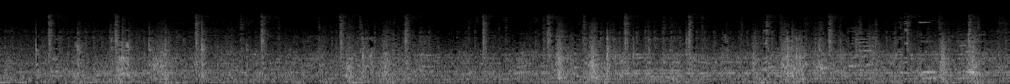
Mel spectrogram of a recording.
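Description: A train rumbles along the rails with rhythmic wheel clicks.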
